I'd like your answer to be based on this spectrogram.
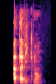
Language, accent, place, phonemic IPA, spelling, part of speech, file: French, France, Lyon, /a.ta.vik.mɑ̃/, ataviquement, adverb, LL-Q150 (fra)-ataviquement.wav
- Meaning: atavistically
